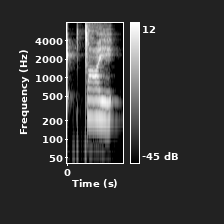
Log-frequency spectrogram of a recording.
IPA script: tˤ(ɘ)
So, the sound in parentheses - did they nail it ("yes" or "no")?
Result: no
